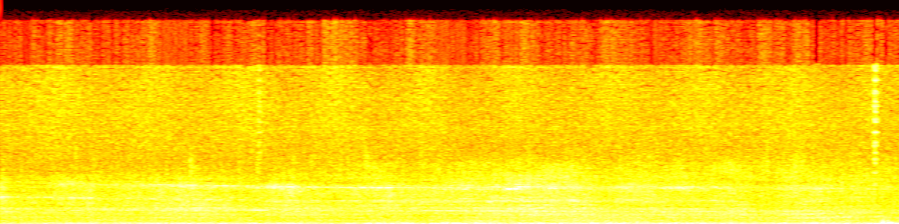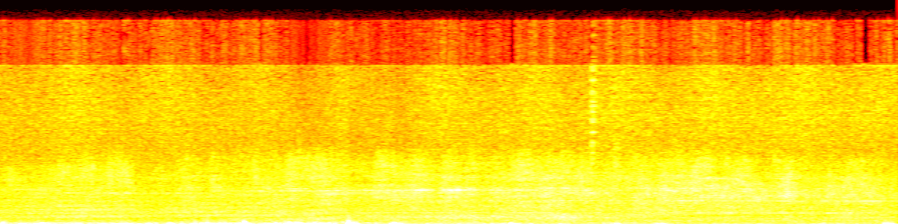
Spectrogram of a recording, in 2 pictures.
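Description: A jet airliner arriving at DFW Airport at night, heard as a steady broad engine roar that swells slightly midway, distant and continuous with no talk.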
